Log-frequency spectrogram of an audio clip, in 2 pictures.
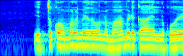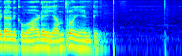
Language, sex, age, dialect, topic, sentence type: Telugu, male, 18-24, Utterandhra, agriculture, question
